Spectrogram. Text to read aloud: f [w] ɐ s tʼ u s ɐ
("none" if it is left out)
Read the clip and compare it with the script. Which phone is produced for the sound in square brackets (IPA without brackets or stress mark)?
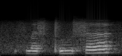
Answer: w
